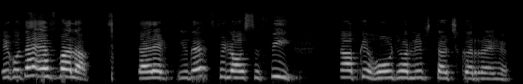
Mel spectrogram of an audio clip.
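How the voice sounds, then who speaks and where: A woman's voice: high voice, fairly even intonation, normal speed. A woman whose first language is Hindi, teaching English pronunciation in a classroom style, repeating words and asking her pupils questions.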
